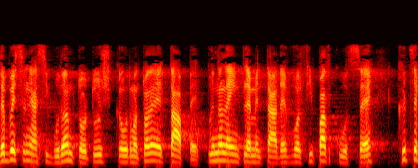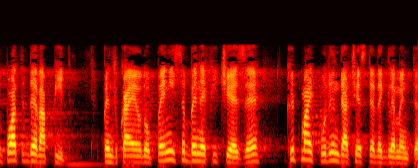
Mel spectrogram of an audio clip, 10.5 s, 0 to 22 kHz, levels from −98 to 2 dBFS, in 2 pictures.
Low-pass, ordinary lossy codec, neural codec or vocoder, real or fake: 7.2 kHz; none; none; real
